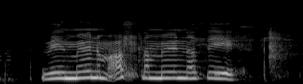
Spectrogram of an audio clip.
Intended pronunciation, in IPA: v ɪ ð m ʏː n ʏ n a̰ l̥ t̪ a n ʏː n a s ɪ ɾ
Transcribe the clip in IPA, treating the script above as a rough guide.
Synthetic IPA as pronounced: v ɪ ð m ʏː n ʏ m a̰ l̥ t̪ a m ʏː n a θ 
